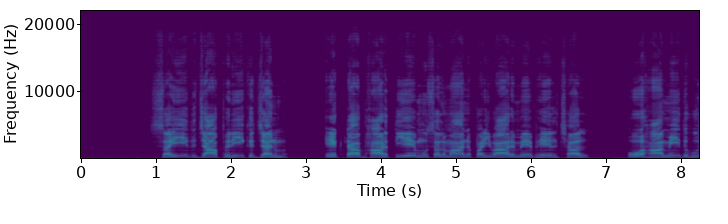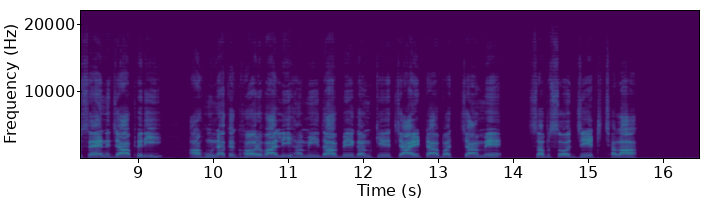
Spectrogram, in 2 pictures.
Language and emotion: Maithili, neutral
